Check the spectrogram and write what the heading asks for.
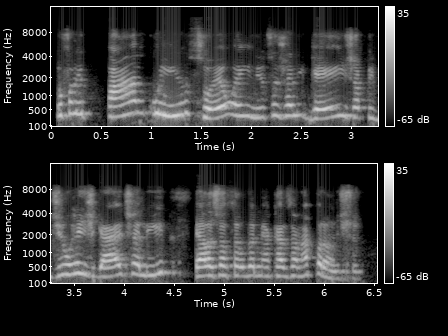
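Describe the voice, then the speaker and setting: Woman, middle-aged, fairly high voice, warm and mellow, detailed emotional testimony, acts out quoted dialogue. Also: brisk. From Brazil. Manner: tells the story in detail, acting out quoted dialogue. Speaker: interview guest, bereaved mother.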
